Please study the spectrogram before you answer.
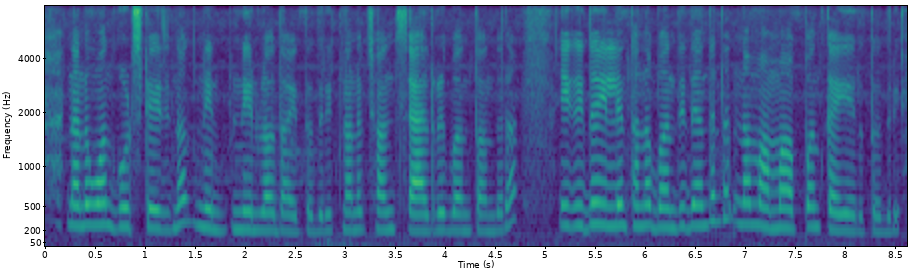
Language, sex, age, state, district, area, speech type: Kannada, female, 18-30, Karnataka, Bidar, urban, spontaneous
